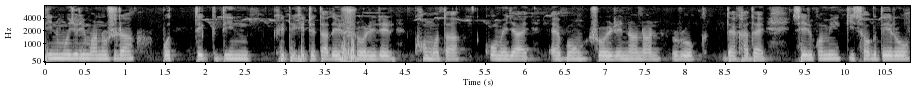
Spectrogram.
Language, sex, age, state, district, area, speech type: Bengali, male, 18-30, West Bengal, Jhargram, rural, spontaneous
